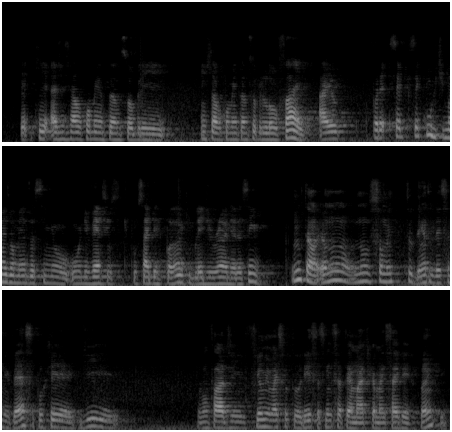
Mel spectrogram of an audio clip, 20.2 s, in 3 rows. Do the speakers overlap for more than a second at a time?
No

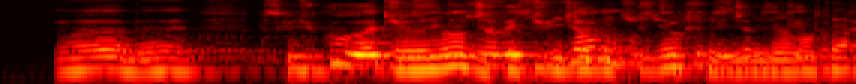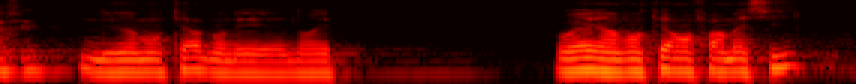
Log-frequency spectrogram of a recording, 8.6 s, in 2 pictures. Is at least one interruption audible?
Yes, from 1.9 s

